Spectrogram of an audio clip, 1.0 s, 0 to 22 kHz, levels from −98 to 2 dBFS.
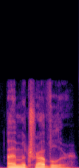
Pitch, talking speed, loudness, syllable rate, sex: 115 Hz, 240 wpm, -17 LUFS, 7.6 syllables/s, male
